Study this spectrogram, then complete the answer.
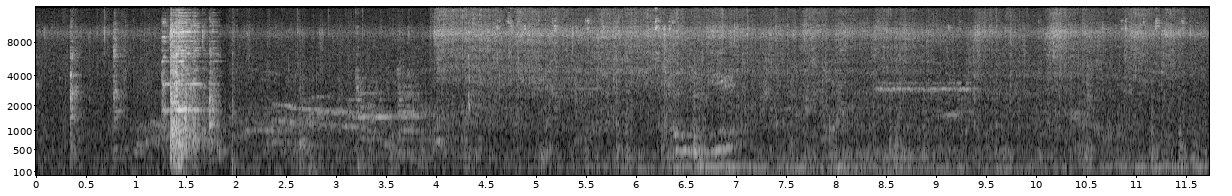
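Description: A spoon clinks and scrapes in a cooking pot while ground coriander and cumin are stirred into a prawn and raw mango curry, with a sharp metallic clatter early on and then a steady sizzling hiss.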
